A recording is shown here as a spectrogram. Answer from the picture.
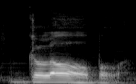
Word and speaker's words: globo: to the motion now when g l is followed by a different vowel like a o or u the pronunciation is different it's a clear separate G plus L sound just like in the English word globe.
